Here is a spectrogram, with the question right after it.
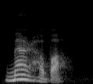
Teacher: H harfini yutmadan Merhaba baskılı bir şekilde vurgulu bir şekilde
